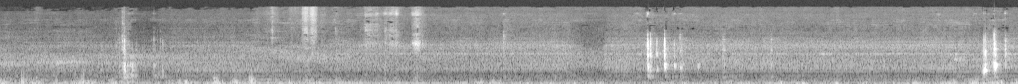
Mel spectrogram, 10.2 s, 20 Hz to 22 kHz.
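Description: Small battery-driven gear motor inside a wooden birdhouse geocache, powered by a 9-volt battery, running steadily with a faint whine as it winches the cache container on its line, with a few sharp clicks about a second in, around the middle and near the end. Low traffic rumble underneath.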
